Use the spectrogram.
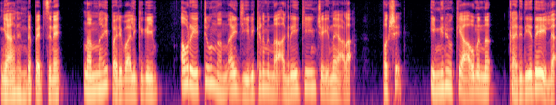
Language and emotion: Malayalam, sad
